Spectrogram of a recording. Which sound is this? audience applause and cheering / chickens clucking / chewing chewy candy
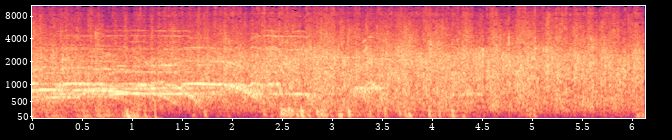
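audience applause and cheering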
